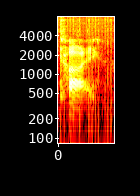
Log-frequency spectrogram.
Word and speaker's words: chi: test will tell us it's called it's pronounced Chi it should be Kailai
